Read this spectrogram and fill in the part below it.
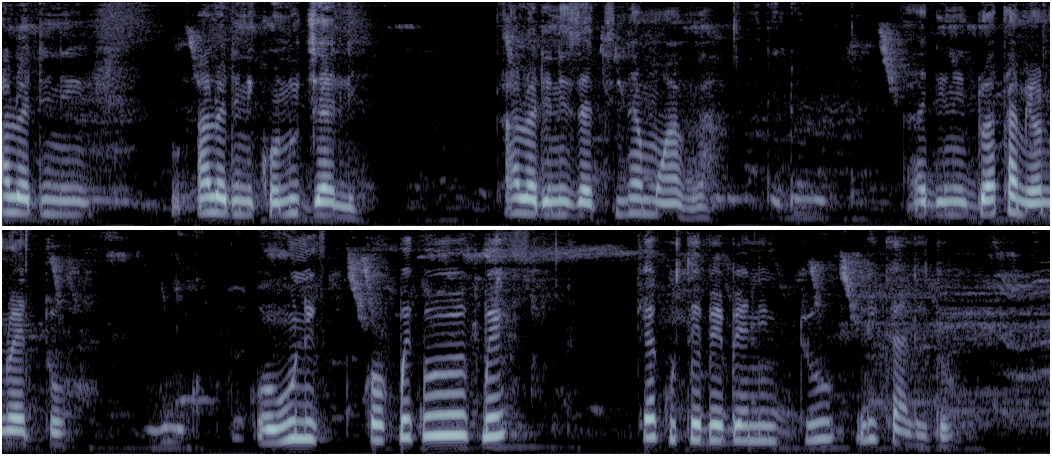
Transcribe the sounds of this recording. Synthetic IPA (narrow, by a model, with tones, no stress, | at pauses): a˦lo˨˦ɛ˨di˧ni˧ | a˦lʊ˦ɛ˨di˨nĩ˨kɔ˨nũ˦d͡ʒi˦a˨li˨ | ka˦lo˦˨ɛ˨di˨nĩ˨zɛ˨t̪i̥˦nɛ˦mõ˨a˨va˨ | ɛ˨di˨nĩ˧do˨˦a˦t̪a˦˨mĩ˨ɔ˨˦nʊ̃˦ɛ˨t̪o˧ | o˨wu˦nĩ˧ | kɔ˦k͡pe˦k͡pe˦k͡pe˦ | kɛ˦ku˧t̪e˦be˦be˦nĩ˧du˦li˦ka˨le˨d̪o˨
